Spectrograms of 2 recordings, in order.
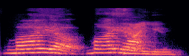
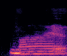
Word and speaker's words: Mayo: It's Mayo. Bayou. Rhymes with Bayou. Mayo.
